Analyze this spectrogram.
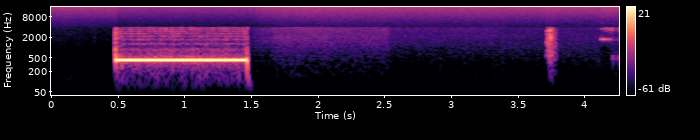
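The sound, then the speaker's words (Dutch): A single loud, steady electronic telephone ringback tone plays for about a second while calling someone, then silence followed by two faint clicks. “laten hem bellen. Kijken of je opneemt.”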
